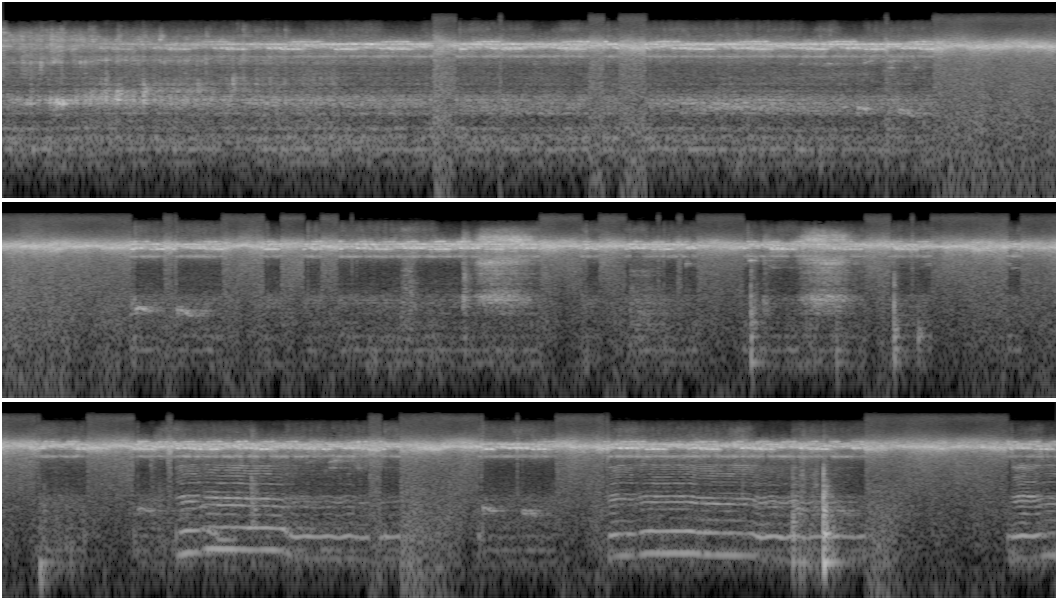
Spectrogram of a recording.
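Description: A steady, high chirring of crickets runs throughout, pulsing evenly. In the last third a few held, pitched low notes come in twice, stepping up and down over the chirring.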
